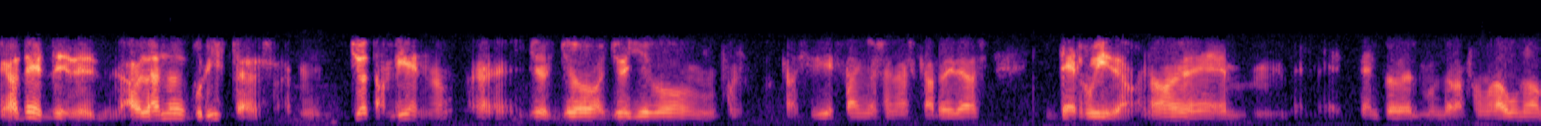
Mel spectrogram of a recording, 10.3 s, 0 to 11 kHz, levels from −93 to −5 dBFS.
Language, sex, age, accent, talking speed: Spanish, male, 40-59, Spanish, 170 wpm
